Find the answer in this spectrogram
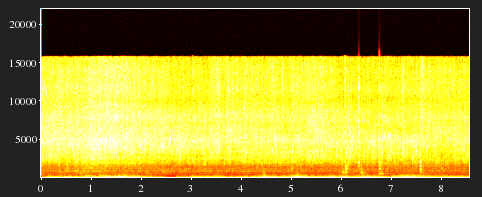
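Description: Lamb chops and diced potatoes sizzling in a skillet on a camp stove: a steady frying hiss over a low rumble. Metal tongs click against the pan a few times near the end as the meat is turned.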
